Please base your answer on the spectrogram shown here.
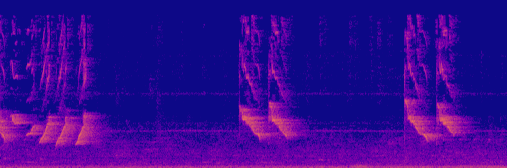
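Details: Oriental white-eye song as training audio, bird singing with open beak: quiet bursts of very high, rapid descending chirps, three short clusters separated by pauses of about a second and a half, over faint background hiss.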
